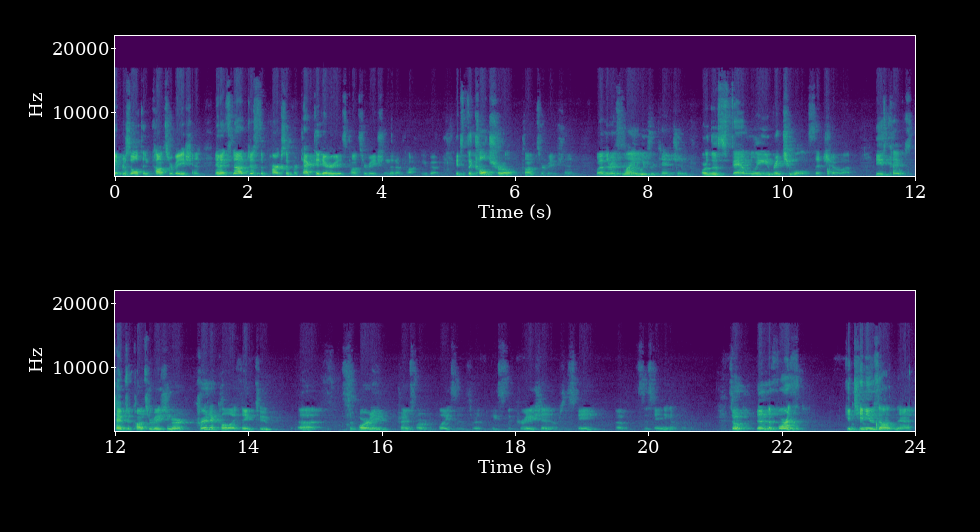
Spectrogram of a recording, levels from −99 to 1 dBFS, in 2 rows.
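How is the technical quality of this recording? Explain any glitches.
The recording is marred by sample clock jitter running through all of it. The converter's clock wanders, by something on the order of a microsecond or two, so each sample is captured a touch early or late at random. Where the waveform changes fastest, that timing slip becomes an amplitude error, sitting roughly 40 dB below the signal. It comes through as a grainy hiss or roughness that swells on loud, bright passages and disappears in silence.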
